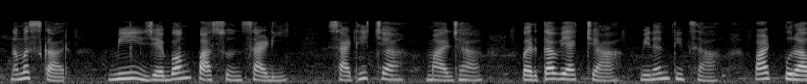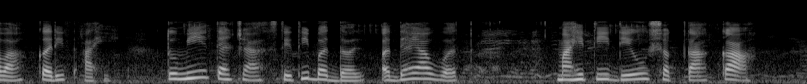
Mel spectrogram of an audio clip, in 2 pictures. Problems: constant background noise, continuous background conversations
